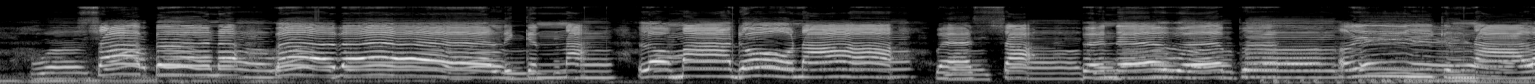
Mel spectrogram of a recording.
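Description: Small girls singing an Islamic children's song in high voices, joined by a woman, with no instruments; the phrases break off briefly twice along the way.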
